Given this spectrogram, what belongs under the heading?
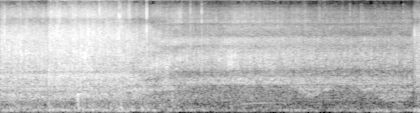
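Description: Chopped onions going into hot oil for village-style steamed mutton, a broad, steady hiss of frying that fades slowly, close and continuous, with no talking.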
